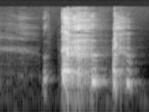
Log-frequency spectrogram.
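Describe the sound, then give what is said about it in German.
A person coughing: a brief catch, then two harsh, raspy coughs in quick succession, fairly loud and with no other sound around them. “Warte, ich muss husten auch noch.”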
